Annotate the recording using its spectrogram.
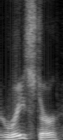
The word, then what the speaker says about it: Reister: Jarrett Reister, who says his last name is pronounced like Easter with an R in the front of it.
